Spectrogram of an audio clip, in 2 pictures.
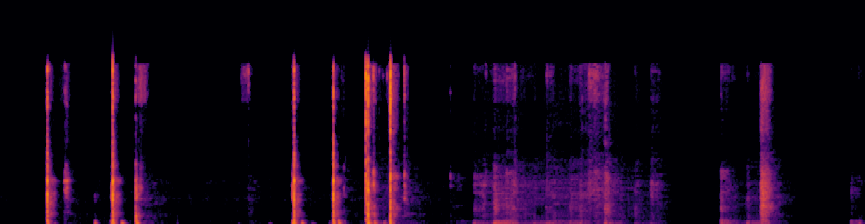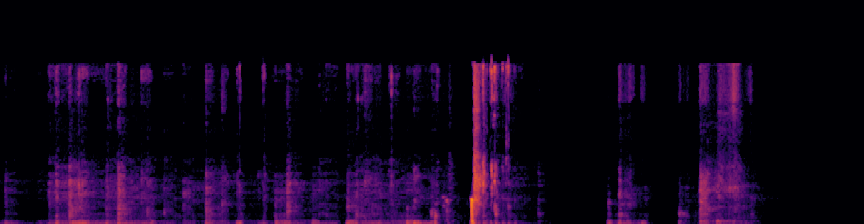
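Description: Computer keyboard typing in uneven spurts: a few sharp key clicks in the first four seconds, softer irregular tapping in the middle, and one louder click near the end.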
